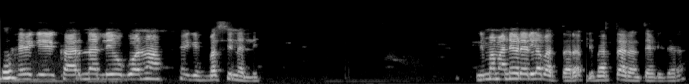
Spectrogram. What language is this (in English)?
Kannada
